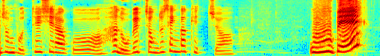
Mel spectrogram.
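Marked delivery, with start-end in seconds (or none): 3.9-4.7 higher, louder, indignant shout; sister-in-law's angry outburst. Acted. Sister-in-law scoffing at the gift money, angry shout. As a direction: explode at the meager offer. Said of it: "벌컥 화를 내는 겁니다".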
